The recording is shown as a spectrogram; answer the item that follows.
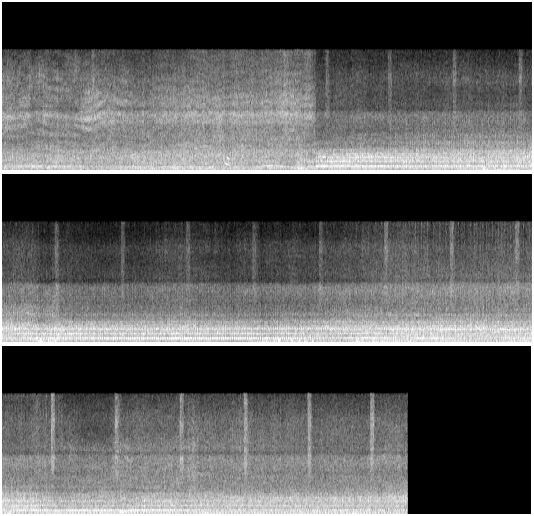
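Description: A truck's engine running steadily with a steady whine over it, under people's voices and shouting. The sound cuts off abruptly near the end.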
